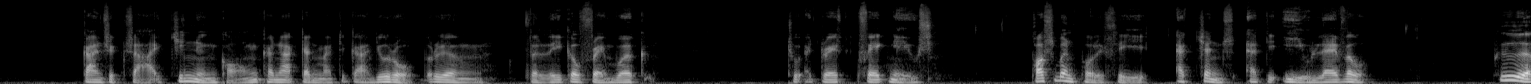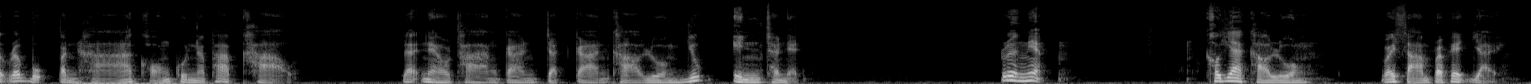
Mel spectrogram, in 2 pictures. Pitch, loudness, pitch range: 100 Hz, -25 LUFS, 95-110 Hz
